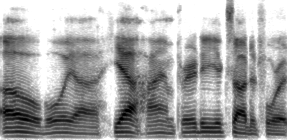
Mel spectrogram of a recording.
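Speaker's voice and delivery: flat, dry deadpan, sounds sarcastic. Asked by a co-host if he's happy about the new film, answering flat and deadpan. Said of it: "I can never tell if you're being sarcastic".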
